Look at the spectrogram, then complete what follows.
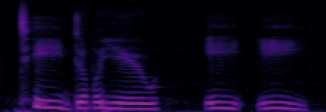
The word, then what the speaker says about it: Thuy: I guess so, because my parents decided to name me Thuy, and that's spell it Thuy. Exactly. Because I just Why spelled not? it TWEE.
